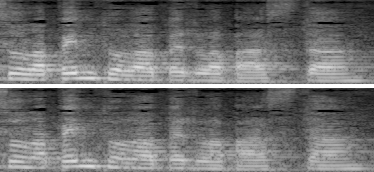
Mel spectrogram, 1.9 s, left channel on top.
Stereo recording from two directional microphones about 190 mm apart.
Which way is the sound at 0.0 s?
10° left (ahead or behind).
